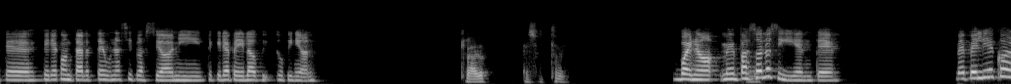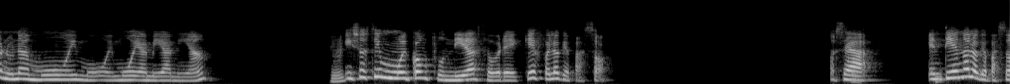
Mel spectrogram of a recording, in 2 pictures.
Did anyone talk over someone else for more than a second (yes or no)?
no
